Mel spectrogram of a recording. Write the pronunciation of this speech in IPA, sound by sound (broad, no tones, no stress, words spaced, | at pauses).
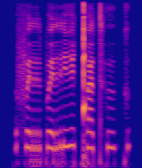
fɛrpɛrie̯ ǃatʰɯk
